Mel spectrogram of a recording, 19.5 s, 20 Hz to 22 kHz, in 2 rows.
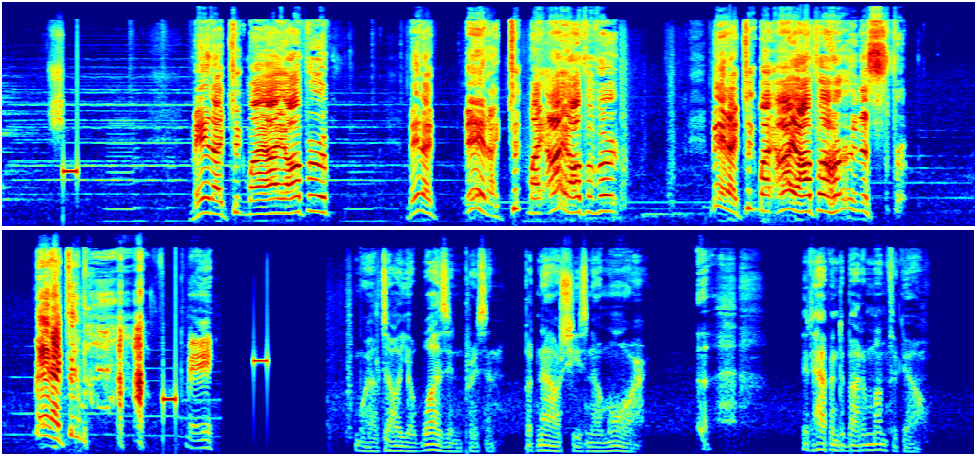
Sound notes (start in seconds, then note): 16.7 gasp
